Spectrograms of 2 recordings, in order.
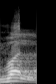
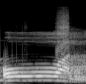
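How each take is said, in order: First: The word starts with a w-like consonant sound. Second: The word starts with a separate clear o vowel. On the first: The speaker calls it right. "ওপরের যে দাঁত দুটো আছে... সেটা কিন্তু কোথাও না কোথাও ঠোঁটে হালকা ঠেকাতে হচ্ছে।" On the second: The speaker calls it wrong. "এর উচ্চারণ কিন্তু ও ওয়ান এরম হয় না।"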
